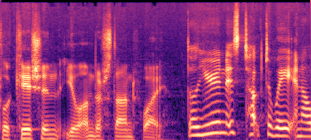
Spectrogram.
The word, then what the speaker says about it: Dailuaine: Here's one that even whisky lovers often get wrong. Dailuaine. It's pronounced Dailuaine, and it's one of my favourites because my granda used to work there.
